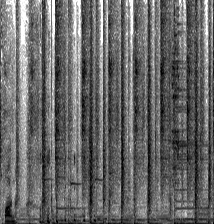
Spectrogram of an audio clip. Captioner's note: laughs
